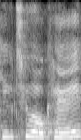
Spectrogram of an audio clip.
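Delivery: sweetly innocent, butter-wouldn't-melt tone. Retelling how Jessica walked in on a talk: imitating an innocent tone. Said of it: "she comes in all innocently".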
